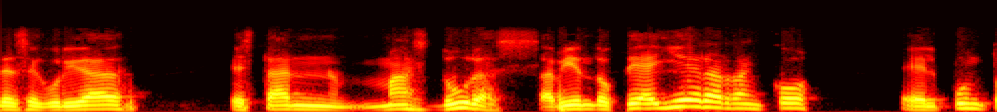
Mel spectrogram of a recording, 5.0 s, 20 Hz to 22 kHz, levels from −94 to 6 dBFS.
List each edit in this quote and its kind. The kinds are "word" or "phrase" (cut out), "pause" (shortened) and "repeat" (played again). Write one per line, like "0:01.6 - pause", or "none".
0:03.1 - word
